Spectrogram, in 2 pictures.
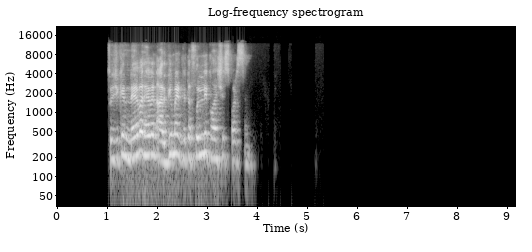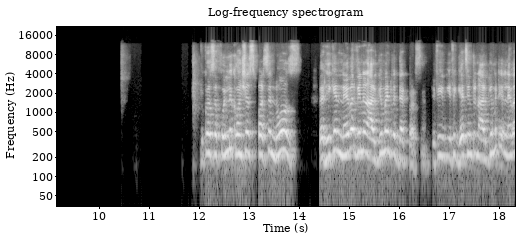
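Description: A man speaks with animation through a microphone over an online call.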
